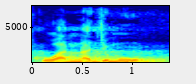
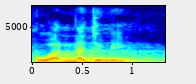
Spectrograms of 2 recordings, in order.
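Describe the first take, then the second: First: The last word ends in an u vowel. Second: The last word ends in an i vowel. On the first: The speaker calls it wrong. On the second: The speaker calls it right. "wajib dibaca kasrah"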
